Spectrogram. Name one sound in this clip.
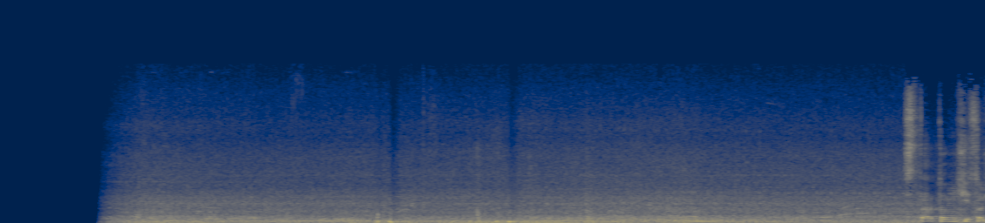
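A rally car engine idles and rumbles as the car rolls slowly forward.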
